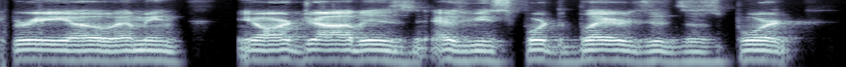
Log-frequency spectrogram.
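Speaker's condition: ALS; difficulty speaking for long periods

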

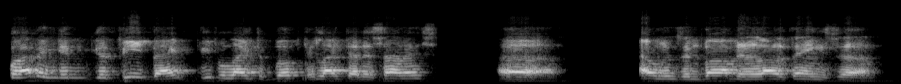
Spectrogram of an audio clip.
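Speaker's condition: Parkinson's disease; symptoms vary day to day

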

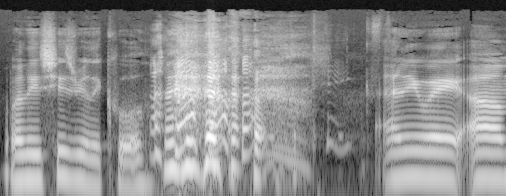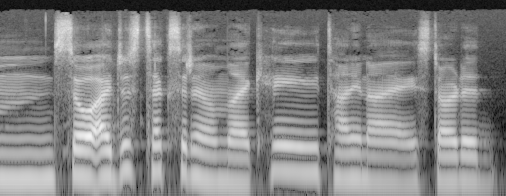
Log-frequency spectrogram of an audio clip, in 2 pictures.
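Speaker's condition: No condition

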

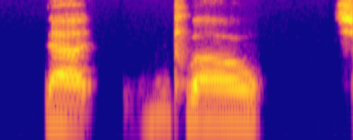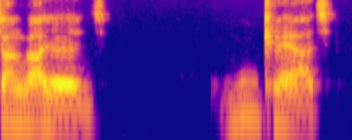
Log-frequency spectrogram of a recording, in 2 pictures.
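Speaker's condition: Down syndrome

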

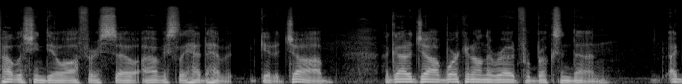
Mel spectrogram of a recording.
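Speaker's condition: No condition

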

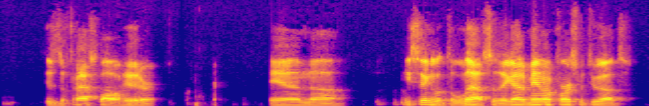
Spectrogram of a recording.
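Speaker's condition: No condition

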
